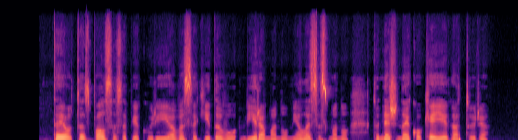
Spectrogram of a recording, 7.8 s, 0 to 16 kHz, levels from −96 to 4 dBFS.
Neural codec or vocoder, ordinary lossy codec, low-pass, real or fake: none; AAC, 64 kbps; 14.4 kHz; real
